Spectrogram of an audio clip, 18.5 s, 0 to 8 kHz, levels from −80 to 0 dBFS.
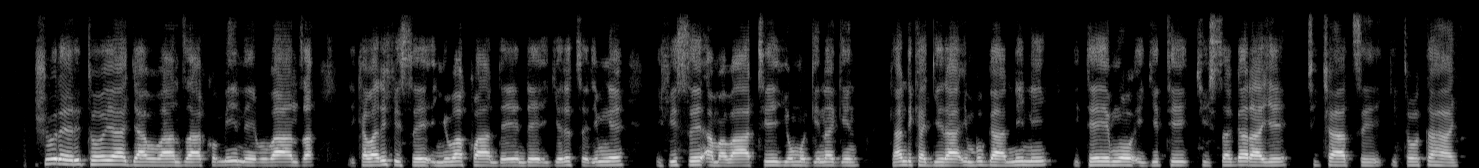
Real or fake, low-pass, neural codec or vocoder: fake; 7.2 kHz; codec, 16 kHz, 6 kbps, DAC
